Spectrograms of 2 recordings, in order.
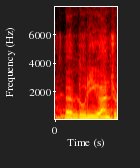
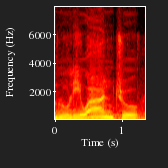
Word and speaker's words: Lurigancho: era Maranga, sino Malanja, Lurigancho no era Lurigancho, sino Luliguancho, en fin, todo era con L, porque había un sustrato aymara que influía en el quechua de la zona.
